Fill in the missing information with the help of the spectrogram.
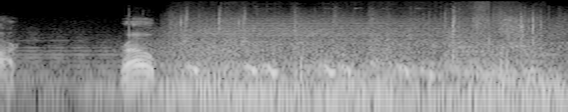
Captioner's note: ropes swirling through air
